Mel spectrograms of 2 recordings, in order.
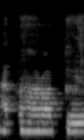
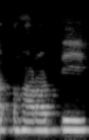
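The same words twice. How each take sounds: First: At-taharatu ending in "too"; final -u vowel. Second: At-taharati ending in "tee"; final -i vowel. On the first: Teacher testing another case ending, "at-taharatu" with final u. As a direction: end "at-taharatu" on u. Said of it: "Kenapa nggak at-taharatu". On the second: Teacher questioning the case ending, "at-taharati" with final i. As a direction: end "at-taharati" on i. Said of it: "kenapa dibaca at-taharati". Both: Shown as a demonstration.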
